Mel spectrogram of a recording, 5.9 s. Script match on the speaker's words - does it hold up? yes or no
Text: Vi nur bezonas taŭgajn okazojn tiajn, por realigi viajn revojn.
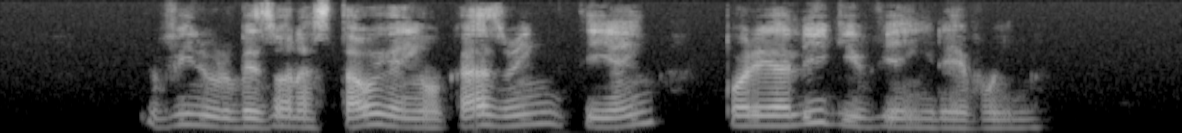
yes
